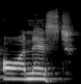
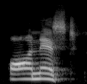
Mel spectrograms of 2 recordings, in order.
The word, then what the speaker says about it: honest: orange an elephant an honest so here H is silent honest an R an honorable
